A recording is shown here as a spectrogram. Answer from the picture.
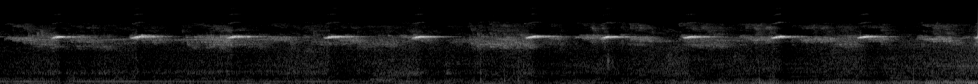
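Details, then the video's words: A female common nightingale in a wire enclosure over her young in the nest gives a thin, high, upslurred whistle, repeated steadily about once every second, over a faint background hiss. "The sound of the female nightingale"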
